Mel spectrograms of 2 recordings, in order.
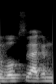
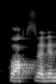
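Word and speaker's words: Volkswagen: इसी तरह से जर्मनी की वोक्सवैगन ग्रुप आता है, फॉक्सवैगन भी उसको कुछ बोलते हैं, वी से हम लोग लिखते हैं तो उसको कोई वोक्सवैगन भी बोलता है, तो दोनों तरह का प्रोनाउंसिएशन रहता है और इससे फोर्ड आ जाती है।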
